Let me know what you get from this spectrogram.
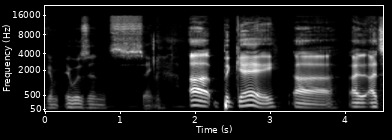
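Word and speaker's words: Beghe: Begay, that's how I have always heard it pronounced.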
